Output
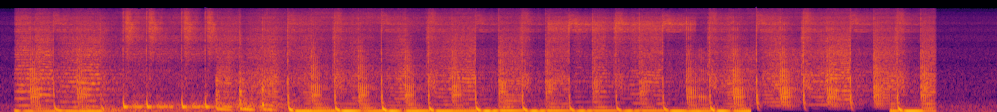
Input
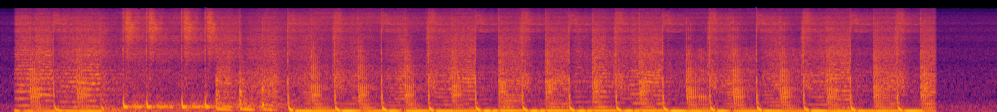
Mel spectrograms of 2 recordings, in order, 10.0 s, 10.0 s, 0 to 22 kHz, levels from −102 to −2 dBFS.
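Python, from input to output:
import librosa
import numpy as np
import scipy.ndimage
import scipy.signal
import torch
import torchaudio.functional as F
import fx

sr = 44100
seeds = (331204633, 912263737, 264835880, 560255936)

y = fx.peak_eq(x, sr, hz=8600.0, db=11.0, octaves=0.9, at=(5.47, 6.96))
y = fx.highpass(y, sr, hz=250.0, slope=24, at=(7.5, 8.9))
y = fx.rider(y, sr, range_db=10, speed_s=0.5)
y = F.gain(torch.from_numpy(y), -2.0).numpy()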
